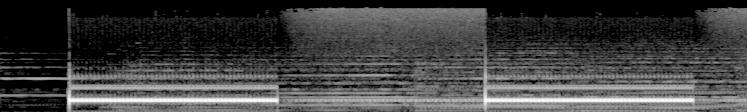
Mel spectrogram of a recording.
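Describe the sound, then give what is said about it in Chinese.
Telephone ringing for an incoming call, heard as two long, steady electronic tone bursts separated by a short pause, loud and with no other sound. “哎，好像有电话进来了。”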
